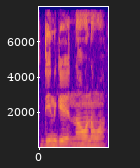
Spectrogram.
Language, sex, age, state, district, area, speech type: Santali, male, 18-30, Jharkhand, East Singhbhum, rural, spontaneous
